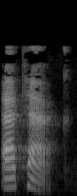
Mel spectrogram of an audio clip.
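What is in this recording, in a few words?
"ack-ack", English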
